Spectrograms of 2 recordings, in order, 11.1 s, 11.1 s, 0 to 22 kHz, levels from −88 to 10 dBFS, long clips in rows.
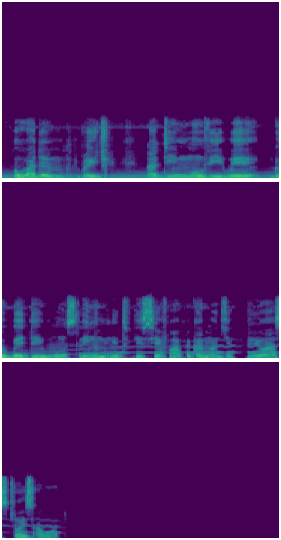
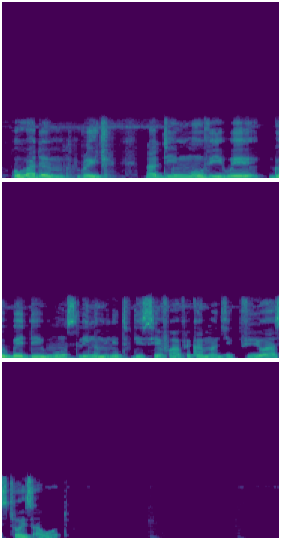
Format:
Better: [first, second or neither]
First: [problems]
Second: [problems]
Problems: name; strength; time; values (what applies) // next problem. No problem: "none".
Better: second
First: noise reduction (neural mask model RNNoise)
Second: none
